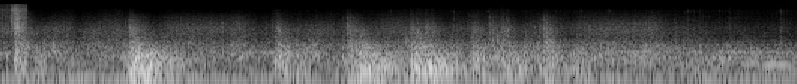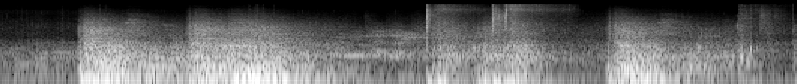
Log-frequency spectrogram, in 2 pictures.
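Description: Water gurgles and bubbles in muffled bursts.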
